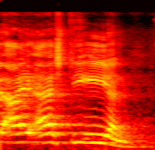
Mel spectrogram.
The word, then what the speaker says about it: listen: TEN और TCH में T silent होता है, दोनों TEN एक साथ होगा, ये एक साथ होगा, और TCH एक साथ होगा, तो ये टी जो है साइलेंट हो जाएगा।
